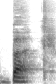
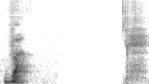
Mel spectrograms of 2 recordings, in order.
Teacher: closing the lips firmly and that you're really making a plosive sound rather than a fricative where some air is escaping through · Shown in: first take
